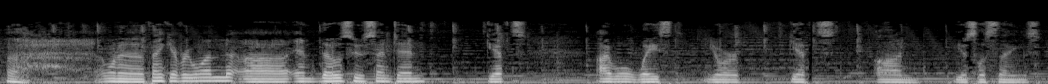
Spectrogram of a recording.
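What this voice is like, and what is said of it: Congested, stuffed-up nasal voice. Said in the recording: “I'm just a big swaddled mess right now. You can hear it in my voice. Although my nose is usually stuffed up and nasal anyway.”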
